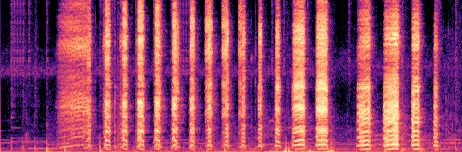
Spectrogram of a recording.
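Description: Duck calls: quick runs of short, evenly spaced quacking notes, several a second, with a low rumble of wind on the microphone under them.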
